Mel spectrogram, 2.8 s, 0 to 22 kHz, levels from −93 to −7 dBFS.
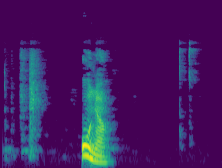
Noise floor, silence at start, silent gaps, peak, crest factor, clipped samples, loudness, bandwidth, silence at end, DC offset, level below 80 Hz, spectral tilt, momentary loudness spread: -88 dBFS; 0.35 s; none; -4 dBFS; 20 dB; under 0.1%; -17 LUFS; 9 kHz; 1.45 s; under 0.1%; -68 dBFS; -7 dB/octave; 24 LU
